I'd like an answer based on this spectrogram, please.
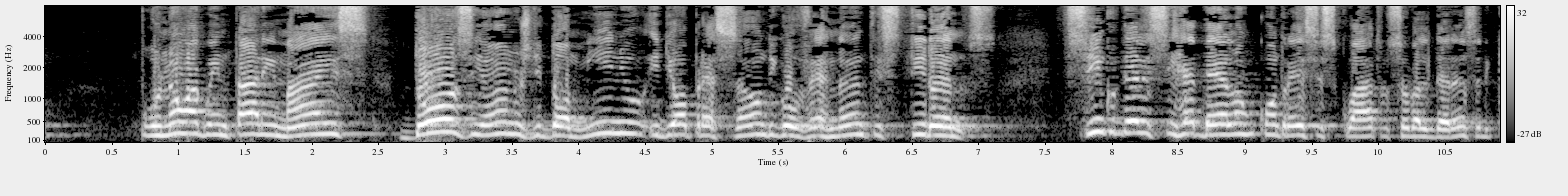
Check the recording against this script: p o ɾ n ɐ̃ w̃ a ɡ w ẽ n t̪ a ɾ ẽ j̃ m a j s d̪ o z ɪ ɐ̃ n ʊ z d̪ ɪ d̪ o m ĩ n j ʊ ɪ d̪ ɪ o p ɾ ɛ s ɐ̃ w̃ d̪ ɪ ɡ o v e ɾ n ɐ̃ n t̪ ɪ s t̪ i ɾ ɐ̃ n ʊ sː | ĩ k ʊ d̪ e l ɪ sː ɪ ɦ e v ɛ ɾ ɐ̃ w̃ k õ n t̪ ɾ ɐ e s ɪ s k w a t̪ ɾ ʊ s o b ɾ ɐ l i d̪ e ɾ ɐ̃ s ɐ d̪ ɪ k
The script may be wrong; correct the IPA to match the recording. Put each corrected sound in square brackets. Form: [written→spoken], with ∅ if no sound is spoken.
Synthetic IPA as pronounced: p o ɾ n ɐ̃ w̃ a ɡ w ẽ n t̪ a ɾ ẽ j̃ m a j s d̪ o z ɪ ɐ̃ n ʊ z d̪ ɪ d̪ o m ĩ n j ʊ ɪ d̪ ɪ o p ɾ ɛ s ɐ̃ w̃ d̪ ɪ ɡ o v e ɾ n ɐ̃ n t̪ ɪ s t̪ i ɾ ɐ̃ n ʊ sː | ĩ k ʊ d̪ e l ɪ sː ɪ ɦ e [v→b] ɛ [ɾ→l] ɐ̃ w̃ k õ n t̪ ɾ ɐ e s ɪ s k w a t̪ ɾ ʊ s o b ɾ ɐ l i d̪ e ɾ ɐ̃ s ɐ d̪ ɪ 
